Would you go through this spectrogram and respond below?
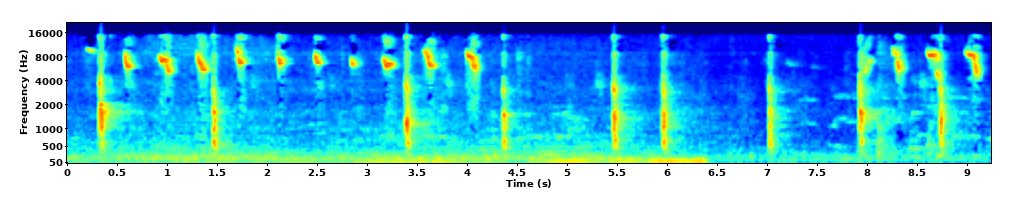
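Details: Young squirrel, a pest, calling its mother with steady high squeaks that dip in pitch, interleaved with loud clicks. A low droning hum runs through the first two-thirds, then drops away, and the calls continue.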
